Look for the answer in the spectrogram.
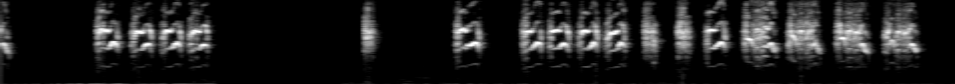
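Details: Ngiriwek song from a crimson sunbird: a short run of four sharp high chips, a single note, then a long rapid, slightly accelerating series of piercing chips.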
